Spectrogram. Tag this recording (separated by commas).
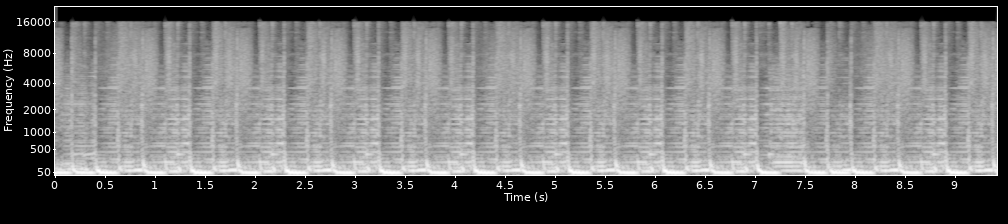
Music, Soundtrack music, Exciting music, Disco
